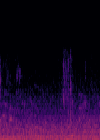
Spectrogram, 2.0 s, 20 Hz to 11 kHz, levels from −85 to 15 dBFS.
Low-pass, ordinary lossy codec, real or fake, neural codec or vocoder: 7.2 kHz; none; fake; codec, 16 kHz, 8 kbps, FunCodec, trained on LibriTTS, 25 frames a second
